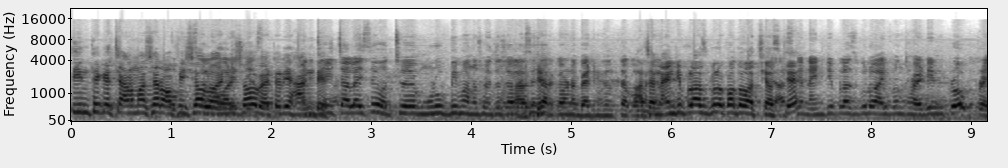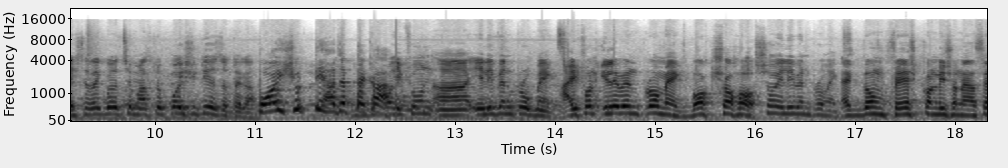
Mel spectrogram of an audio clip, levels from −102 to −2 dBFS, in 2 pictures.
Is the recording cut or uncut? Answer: cut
